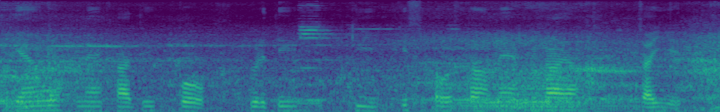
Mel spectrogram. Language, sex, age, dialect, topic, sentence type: Hindi, male, 25-30, Marwari Dhudhari, agriculture, question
